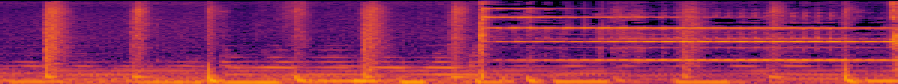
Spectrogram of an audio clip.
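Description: A bicycle-style bell rings in rapid, rhythmic dings, producing many bright metallic strikes in quick succession that grow denser and more sustained in the second half.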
